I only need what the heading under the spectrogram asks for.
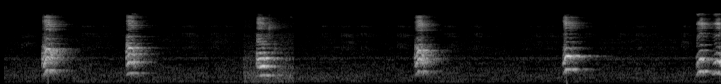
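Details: African grey parrot, a pet hatched in 1997 living indoors in a home in Texas, imitating a dog: six short harsh bark-like bursts spaced about one to one and a half seconds apart, in a quiet room.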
